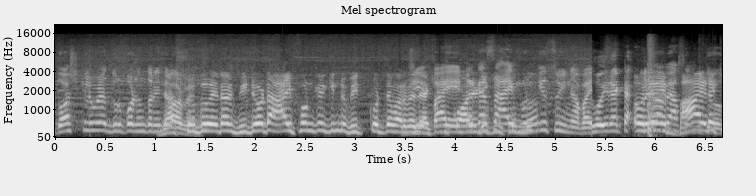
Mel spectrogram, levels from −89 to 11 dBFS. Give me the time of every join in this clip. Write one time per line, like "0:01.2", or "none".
0:05.4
